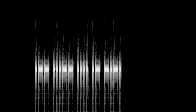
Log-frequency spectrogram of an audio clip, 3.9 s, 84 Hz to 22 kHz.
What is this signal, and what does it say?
Morse code, heard as a keyed tone, about 40 wpm, 700 Hz. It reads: W3HAC
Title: USA Call Signs - 5 Characters - Repeated 3x - 40wpm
